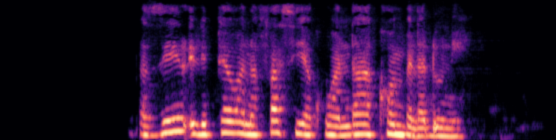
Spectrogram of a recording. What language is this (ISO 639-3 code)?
swa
